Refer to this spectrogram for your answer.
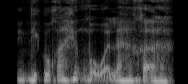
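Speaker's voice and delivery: speaking through tears. In a drama, Sally answers Jerry after he asks why she is crying, crying while talking. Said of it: "bakit ka umiiyak?".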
